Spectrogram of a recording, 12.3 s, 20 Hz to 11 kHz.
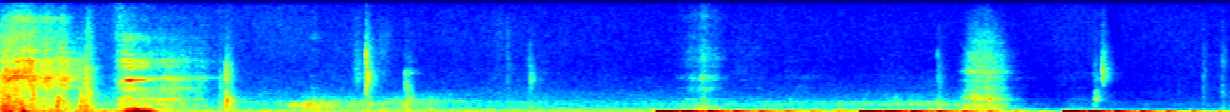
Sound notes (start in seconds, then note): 0.1 deep breathing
